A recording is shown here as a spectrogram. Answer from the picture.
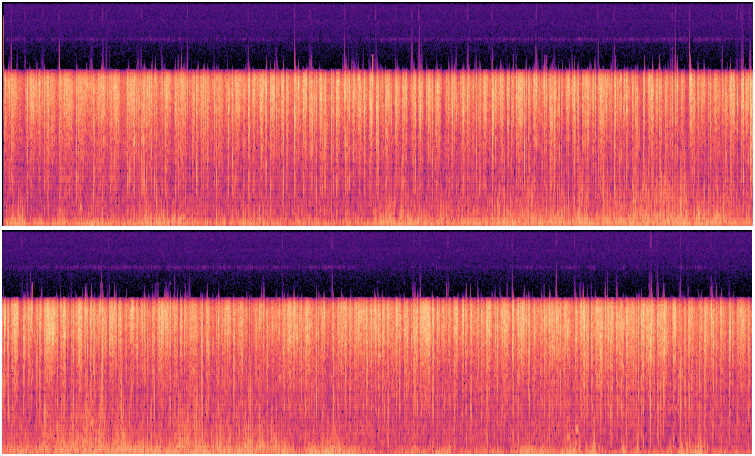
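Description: Horses' hoofbeats along a road verge under heavy wind rumble on the microphone. The rumble drops away about two-thirds of the way through.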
